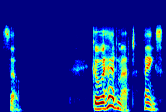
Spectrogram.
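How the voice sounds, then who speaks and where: Dark-voiced woman hosting a webinar. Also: medium pitch, animated, very slow, slightly rough, dull audio. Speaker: webinar host introducing the speaker. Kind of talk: informal spoken introduction. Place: online video call.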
